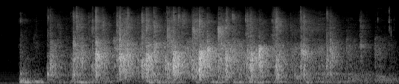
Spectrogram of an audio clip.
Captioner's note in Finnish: Aplodeja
